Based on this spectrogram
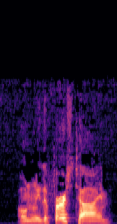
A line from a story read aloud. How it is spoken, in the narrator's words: Ace assured him happily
